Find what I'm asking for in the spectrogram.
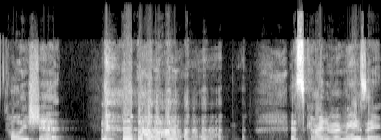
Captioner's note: laughing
